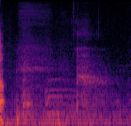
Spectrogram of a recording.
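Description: Faint ringing of a three-string electric cigar box guitar's strings as fingers are set on the fretboard, with a light click a little after a second in.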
